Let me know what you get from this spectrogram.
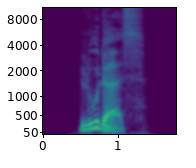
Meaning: genitive of Luder
- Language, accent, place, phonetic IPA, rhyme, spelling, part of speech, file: German, Germany, Berlin, [ˈluːdɐs], -uːdɐs, Luders, noun, De-Luders.ogg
